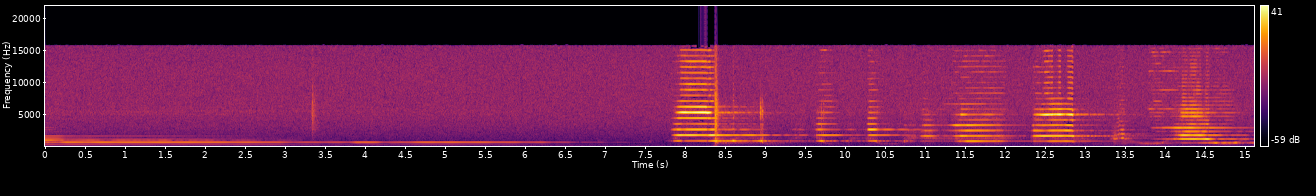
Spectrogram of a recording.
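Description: Electric guitar played with a cello bow: one held bowed note fades slowly over the first seven seconds. After a brief quiet, the bow comes back in with a sharp scrape and a run of sustained bowed notes, some sliding in pitch.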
